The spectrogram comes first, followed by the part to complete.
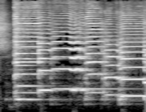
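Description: Solo fiddle playing a short bowed phrase from about a quarter second in, a quick run of stepping notes that demonstrates a double cut ornament.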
